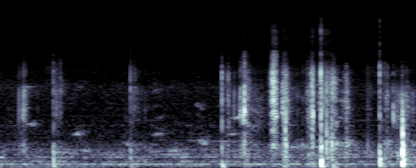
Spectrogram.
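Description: Faint handling noise close to the microphone: scattered sharp clicks and rustles that bunch together about two to three seconds in, over a low steady hum.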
